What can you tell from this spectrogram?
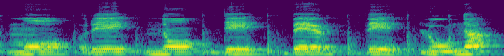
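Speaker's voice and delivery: very slow, syllable by syllable; teacher scanning a verse aloud; slow scansion reading. Shown as a demonstration. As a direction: drag out "moreno de verde" to count it. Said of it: "uno, dos".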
